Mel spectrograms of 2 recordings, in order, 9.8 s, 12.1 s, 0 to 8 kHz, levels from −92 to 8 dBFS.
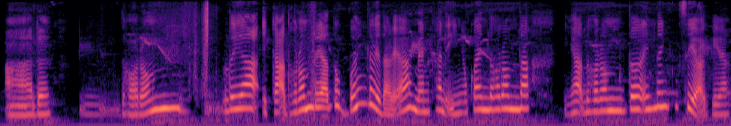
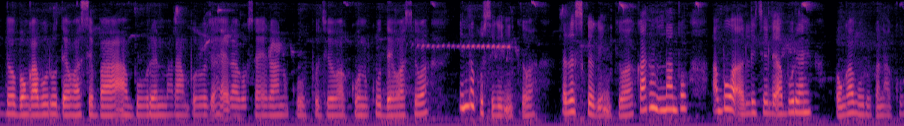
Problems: none marked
